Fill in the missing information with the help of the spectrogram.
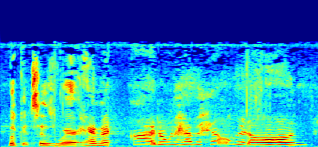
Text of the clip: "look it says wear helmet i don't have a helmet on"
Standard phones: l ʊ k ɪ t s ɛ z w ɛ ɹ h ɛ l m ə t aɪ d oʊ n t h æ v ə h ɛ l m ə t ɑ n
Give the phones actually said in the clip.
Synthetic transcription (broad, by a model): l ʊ k ɪ t s ɛ z w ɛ ɹ h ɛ m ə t aɪ d oʊ n t h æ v ə h ɛ l m ə t n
